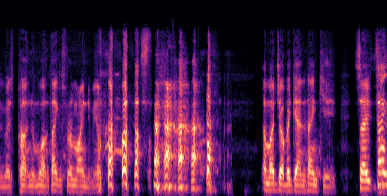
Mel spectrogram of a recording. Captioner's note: both laughing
